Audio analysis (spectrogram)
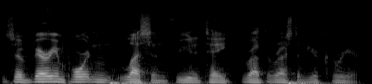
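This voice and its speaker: A man's voice: lowish voice, fast talker, darkish tone. A man hosting casual sports talk radio, chatty and rambling, his voice worn and strained. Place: radio studio.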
